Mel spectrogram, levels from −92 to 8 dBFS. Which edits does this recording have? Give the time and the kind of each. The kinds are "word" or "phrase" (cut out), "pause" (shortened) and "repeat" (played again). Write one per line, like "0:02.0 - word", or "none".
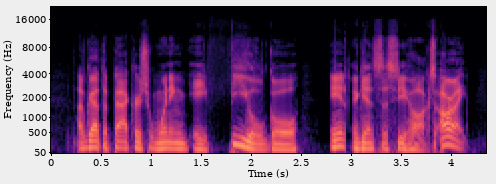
0:01.4 - word
0:02.9 - word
